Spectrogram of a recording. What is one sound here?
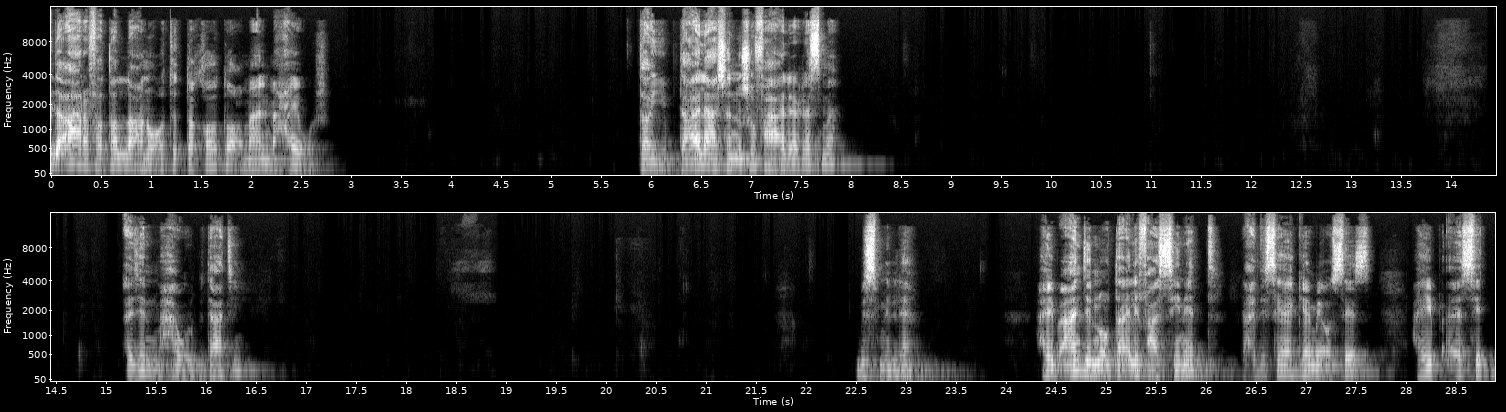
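A man speaks calmly and explains, close to a microphone, in short bursts with pauses.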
